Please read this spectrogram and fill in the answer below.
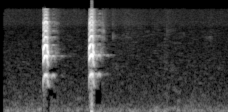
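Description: Kyle's Custom Calls "Easy Squeak" predator squeaker call sounded twice, two short, sharp, high-pitched squeaks about half a second apart, imitating a distressed rodent to hold a coyote's attention.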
